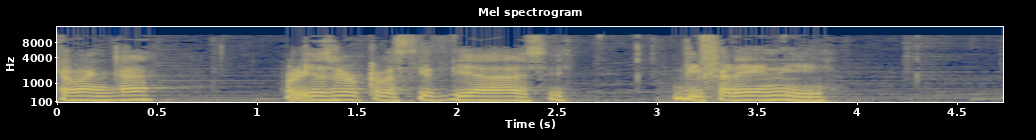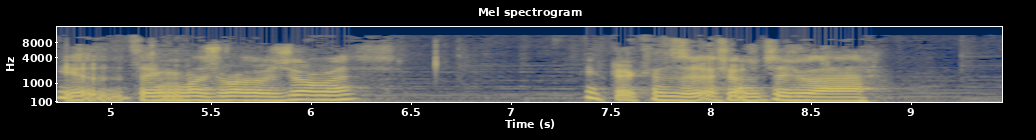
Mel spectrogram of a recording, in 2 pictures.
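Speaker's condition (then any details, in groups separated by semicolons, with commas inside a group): Duchenne muscular dystrophy; housebound, no longer able to eat, moves only head and legs slightly, postural pain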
